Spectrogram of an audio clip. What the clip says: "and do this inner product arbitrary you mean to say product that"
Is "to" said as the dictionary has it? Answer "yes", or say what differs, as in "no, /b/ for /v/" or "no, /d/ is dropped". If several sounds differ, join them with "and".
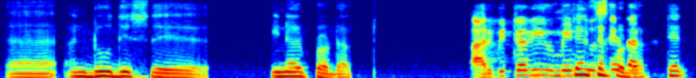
no, /s/ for /t/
